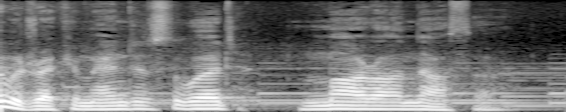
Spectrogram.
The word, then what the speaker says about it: Maranatha: If you choose that word, say it as 4 syllables, Ma-ra-na-tha.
